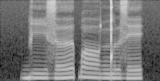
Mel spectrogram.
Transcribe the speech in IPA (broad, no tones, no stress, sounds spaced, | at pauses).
b iː z əː ɓ ɔː ŋ͡ǃ ɯ z e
